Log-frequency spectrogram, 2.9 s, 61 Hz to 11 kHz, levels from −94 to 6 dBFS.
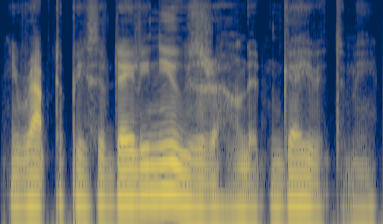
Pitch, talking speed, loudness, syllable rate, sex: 90 Hz, 290 wpm, -21 LUFS, 6.3 syllables/s, male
